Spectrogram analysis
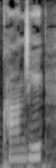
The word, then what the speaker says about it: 間: It's pronounced as kan in words like 時間, time.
